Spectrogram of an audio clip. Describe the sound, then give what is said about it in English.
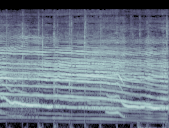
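An audience claps into a microphone to welcome a guest, in a quick, irregular patter, the sharp slaps coming steadily for a couple of seconds beneath a sustained, slowly gliding tone like a held cheer. “Applauding into the microphone.”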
